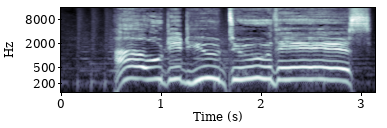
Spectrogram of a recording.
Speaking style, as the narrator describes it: yelled

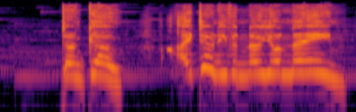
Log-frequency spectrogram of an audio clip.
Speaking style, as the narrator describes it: shouted the prince

